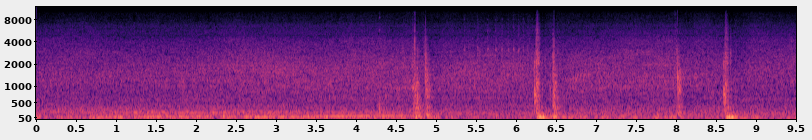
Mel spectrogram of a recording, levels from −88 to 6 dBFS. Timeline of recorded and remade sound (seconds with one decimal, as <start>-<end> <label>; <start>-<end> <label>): 0.0-9.5 recorded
